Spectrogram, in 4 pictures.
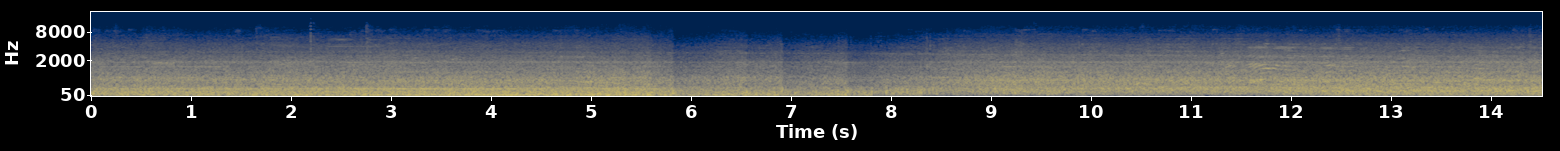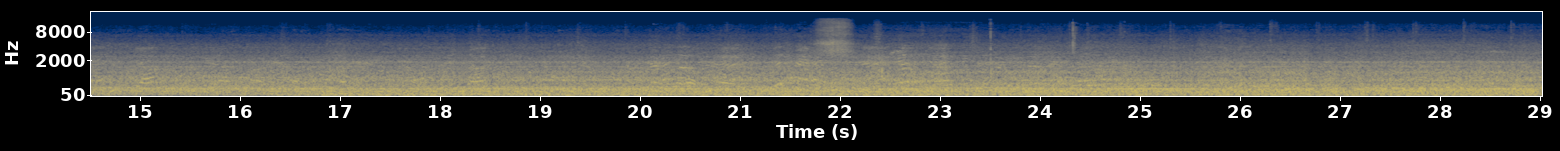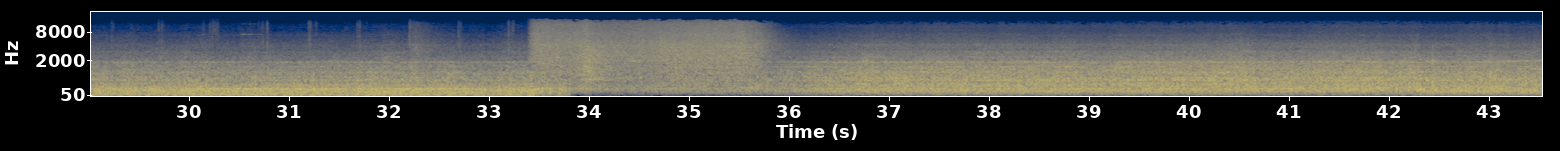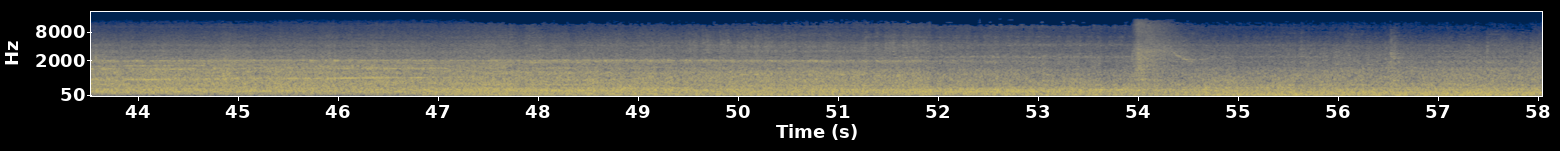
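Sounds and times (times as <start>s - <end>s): diesel locomotive running: 0.0s - 58.0s
loud hiss: 21.8s - 22.2s, 33.4s - 36.0s, 53.9s - 54.6s.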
